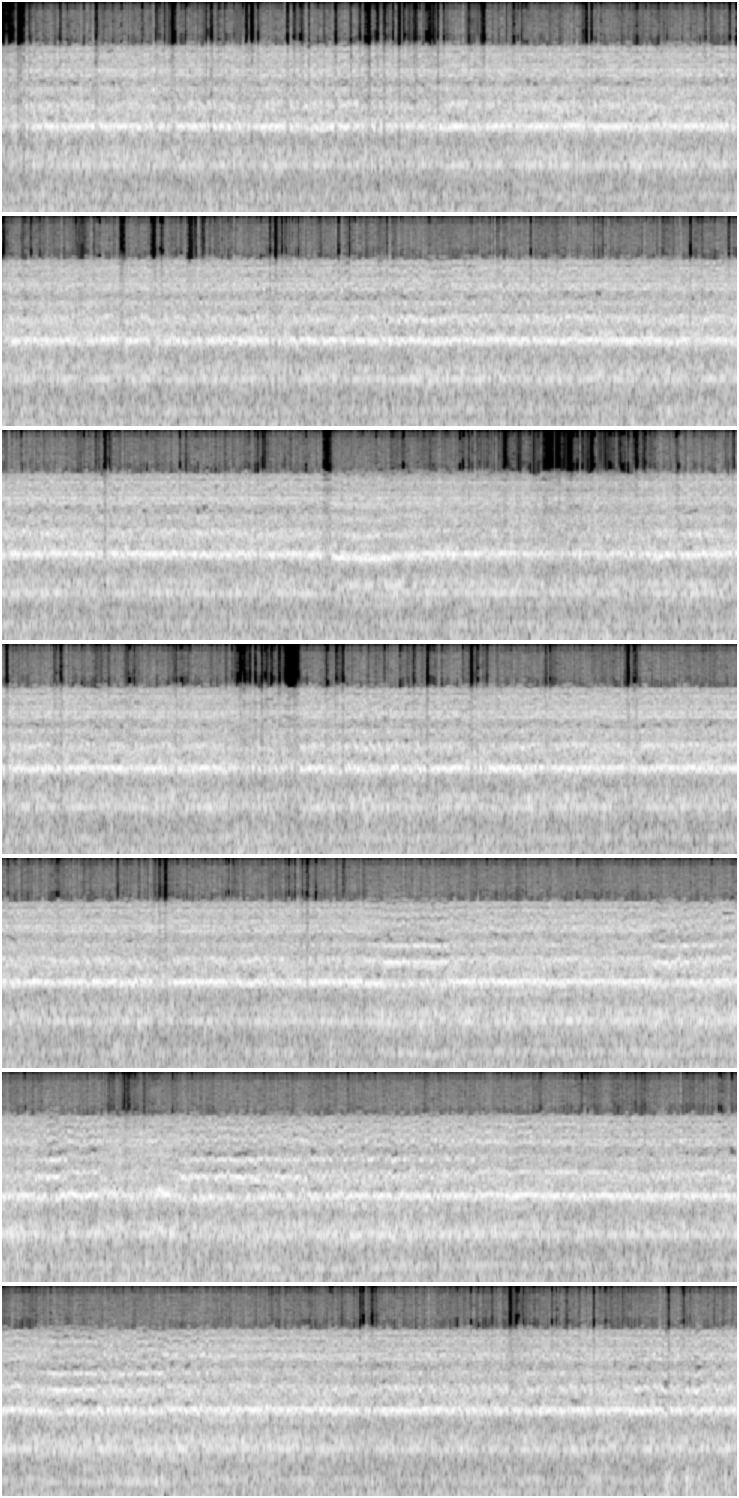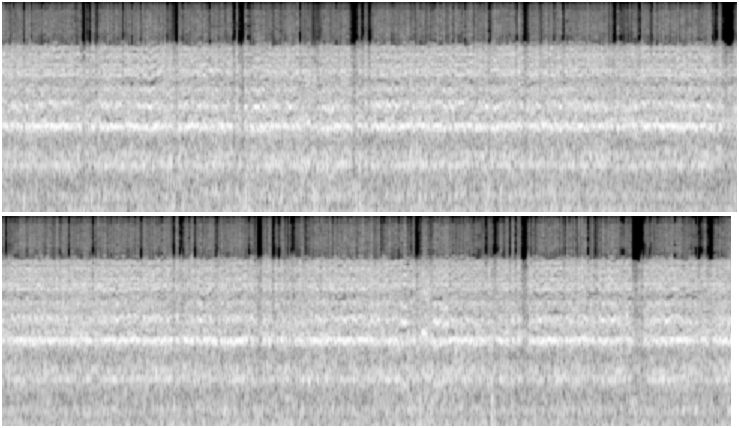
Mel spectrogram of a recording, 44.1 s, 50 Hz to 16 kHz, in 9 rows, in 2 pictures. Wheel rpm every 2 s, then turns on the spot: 240, 230, 240, 230, 230, 230, 230, 230, 230, 230, 240, 230, 230, 220, 230, 230, 230, 230, 230, 230, 230, 230.
none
